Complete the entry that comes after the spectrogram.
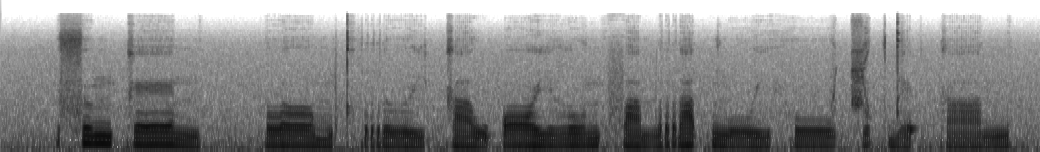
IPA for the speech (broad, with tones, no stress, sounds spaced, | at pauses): s ɯ˥˩ ŋ k e˥˩ n | l ɤː˧ m kʰ r ɯː˩˦ j k a˨˩ w ʔ ɔː˧ j l u˦˥ n f a˧ m r a˦˥ t̚ ŋ uː˨˩ j h uː˧ t͡ɕ o˦˥ k̚ d e˨˩ ʔ k a˦˥ n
